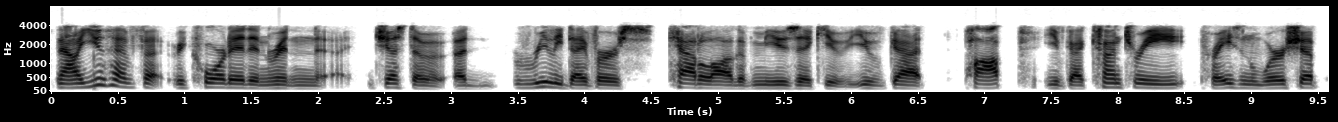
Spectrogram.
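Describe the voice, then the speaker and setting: A man's voice: medium pitch, unhurried, no room sound. Male interviewer with thin phone-like sound. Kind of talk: conversational interview questions.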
